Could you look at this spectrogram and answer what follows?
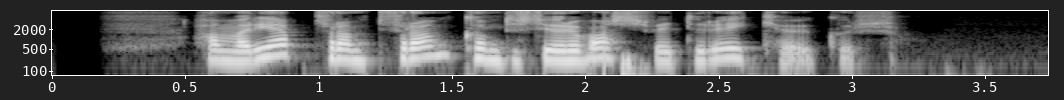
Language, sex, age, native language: Icelandic, female, 30-39, Icelandic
